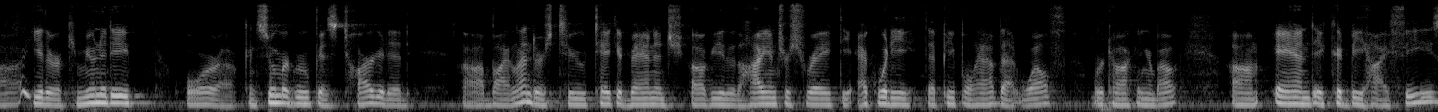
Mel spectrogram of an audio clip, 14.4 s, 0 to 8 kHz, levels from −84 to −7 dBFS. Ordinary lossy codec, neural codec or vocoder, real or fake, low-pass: Opus, 16 kbps; none; real; 7.2 kHz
